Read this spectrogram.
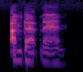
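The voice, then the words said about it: Gravelly Batman voice. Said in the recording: “do your Batman voice”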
